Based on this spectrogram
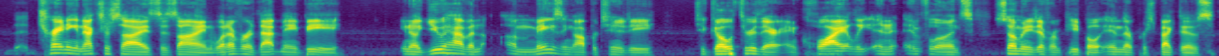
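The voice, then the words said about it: Strained, fading voice. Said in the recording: “My voice is dying over here.”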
